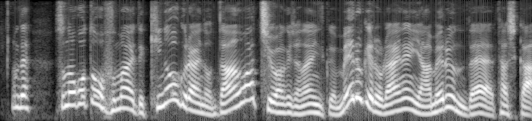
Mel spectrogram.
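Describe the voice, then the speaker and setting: Speaking at a very fast pace, a man with a high pitch swings very widely up and down in pitch. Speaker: political commentator. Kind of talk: solo monologue commentary. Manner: casual, rambling with fillers.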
